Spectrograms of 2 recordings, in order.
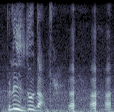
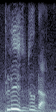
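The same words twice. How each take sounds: First: Very slow mocking plea. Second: Said in the usual way. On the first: Ranter begs Europe slowly in a mock pleading voice. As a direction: drag "Please do that." out slowly, pleading.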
